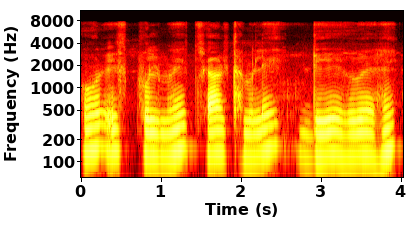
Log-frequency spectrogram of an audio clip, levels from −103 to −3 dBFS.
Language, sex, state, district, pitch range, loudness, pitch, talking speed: Hindi, male, Uttar Pradesh, Saharanpur, 125-145 Hz, -22 LUFS, 130 Hz, 135 wpm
